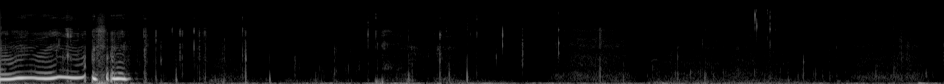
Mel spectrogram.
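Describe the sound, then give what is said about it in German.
Wet mouth smacking and soft chewing clicks as a person eats a banana, in an irregular rhythm, fairly quiet, following a brief loud hummed vocal tone at the very start. “Ihr seid gerade verwirrt, aber denkt mal, ich esse meine Banane, weil das mache ich eh nebenbei gerade. Ihr könnt mich schmatzen hören, vielleicht klappt das ja.”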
